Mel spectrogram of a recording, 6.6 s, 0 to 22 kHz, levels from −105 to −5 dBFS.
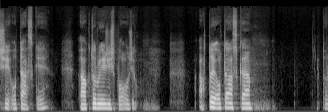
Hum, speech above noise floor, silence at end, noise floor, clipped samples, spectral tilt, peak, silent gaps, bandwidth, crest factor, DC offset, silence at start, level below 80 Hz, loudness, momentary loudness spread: none; 46 dB; 0 s; -74 dBFS; under 0.1%; -6 dB/octave; -8 dBFS; none; 16.5 kHz; 22 dB; under 0.1%; 0 s; -84 dBFS; -28 LUFS; 14 LU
